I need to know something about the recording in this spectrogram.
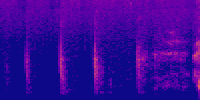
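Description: Faint, short ticks of a dry-erase marker stroking on a whiteboard as a word is written, about five strokes a third to half a second apart.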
